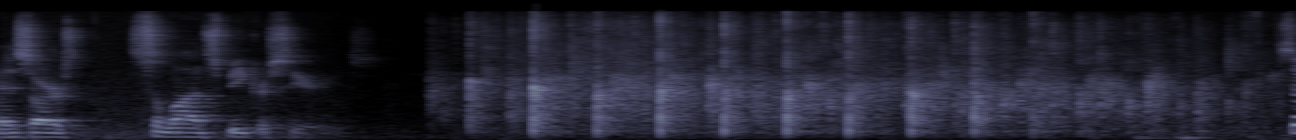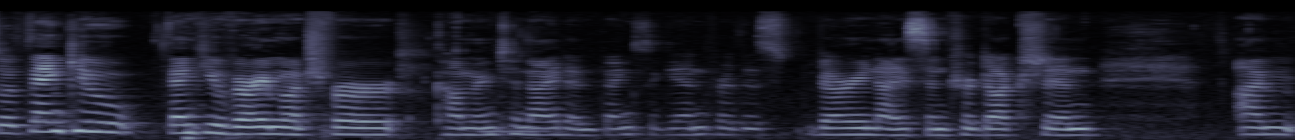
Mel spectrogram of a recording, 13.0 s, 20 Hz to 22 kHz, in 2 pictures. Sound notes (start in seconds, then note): 2.1 audience applauding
